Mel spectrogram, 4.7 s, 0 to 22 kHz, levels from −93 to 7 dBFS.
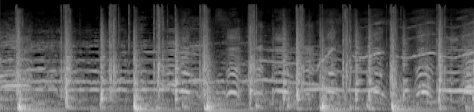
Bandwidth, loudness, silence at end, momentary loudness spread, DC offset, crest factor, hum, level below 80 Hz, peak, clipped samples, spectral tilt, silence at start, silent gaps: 18.5 kHz; -22 LUFS; 0 s; 4 LU; under 0.1%; 20 dB; none; -46 dBFS; -2 dBFS; under 0.1%; -5.5 dB/octave; 0 s; none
